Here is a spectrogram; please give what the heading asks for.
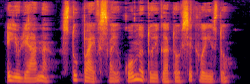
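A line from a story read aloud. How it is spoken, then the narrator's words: Tired parent speaking. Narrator (Russian): устало проговорил родитель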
